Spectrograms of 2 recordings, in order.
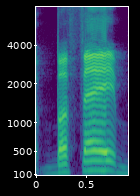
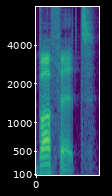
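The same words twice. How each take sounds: First: "buffet" as buh-FAY, silent t; French-style pronunciation. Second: "buffet" as BUFF-it, sounded t; rhymes with rough it. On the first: Streamer reading a tricky poem aloud, French-style pronunciation. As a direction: end "buffet" on an open AY. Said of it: "this has got to be buffet". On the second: Streamer correcting the rhyme in a poem, BUFF-it pronunciation. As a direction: stress the first syllable of "buffet", hard t. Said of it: "got to be buffet, 'cause rough it". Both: Shown as a demonstration.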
